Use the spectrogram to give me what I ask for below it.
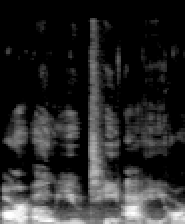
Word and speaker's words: Routier: of back story on darley routier um and that's spelled r-o-u-t-i-e-r but it's pronounced routier um darley was born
